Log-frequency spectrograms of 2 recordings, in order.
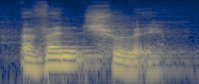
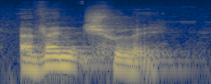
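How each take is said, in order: First: The stress is on the second syllable. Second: The stress is on the second syllable.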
